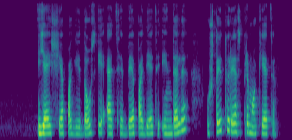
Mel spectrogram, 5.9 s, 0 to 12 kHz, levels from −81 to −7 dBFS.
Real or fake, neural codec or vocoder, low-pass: real; none; 10.8 kHz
